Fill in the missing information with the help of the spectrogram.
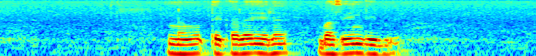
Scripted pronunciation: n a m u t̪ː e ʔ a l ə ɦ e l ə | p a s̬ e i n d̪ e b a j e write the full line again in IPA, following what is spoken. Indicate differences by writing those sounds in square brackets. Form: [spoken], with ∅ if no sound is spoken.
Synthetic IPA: n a m u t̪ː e [k] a l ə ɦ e l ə | [b] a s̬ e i n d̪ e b [i] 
